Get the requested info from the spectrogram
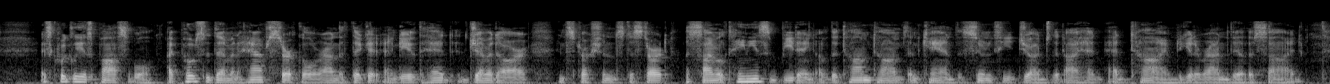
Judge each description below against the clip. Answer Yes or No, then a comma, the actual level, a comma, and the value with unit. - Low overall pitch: Yes, very low, 85 Hz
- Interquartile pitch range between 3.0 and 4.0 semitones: Yes, average, 3.7 semitones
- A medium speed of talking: No, fast, 215 wpm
